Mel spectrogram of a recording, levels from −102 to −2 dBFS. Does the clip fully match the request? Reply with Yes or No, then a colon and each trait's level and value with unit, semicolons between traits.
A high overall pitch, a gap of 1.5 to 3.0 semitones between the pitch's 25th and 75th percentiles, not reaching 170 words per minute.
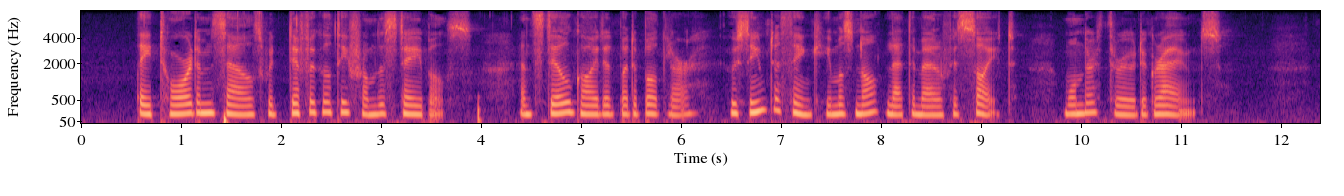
Yes: high, 195 Hz; narrow, 2.4 semitones; average, 150 wpm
